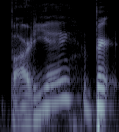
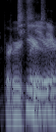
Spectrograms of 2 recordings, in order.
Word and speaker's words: Bertier: Jerry Bartier? No, Bertier? Bertier. Bertier.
